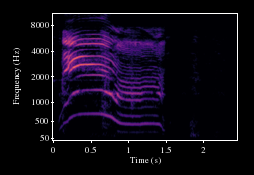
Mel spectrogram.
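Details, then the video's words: Cat meowing indoors: a single drawn-out, clear, tonal meow of about one and a half seconds that falls slightly in pitch at the end, then faint soft rustles. "cat sound meow"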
